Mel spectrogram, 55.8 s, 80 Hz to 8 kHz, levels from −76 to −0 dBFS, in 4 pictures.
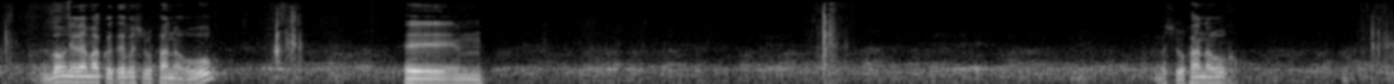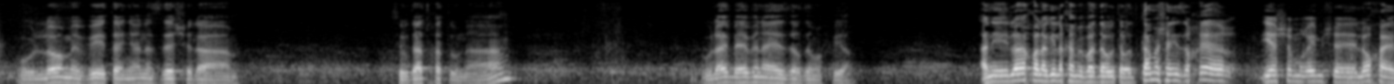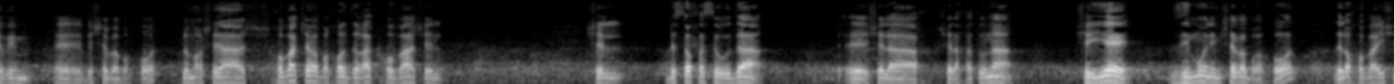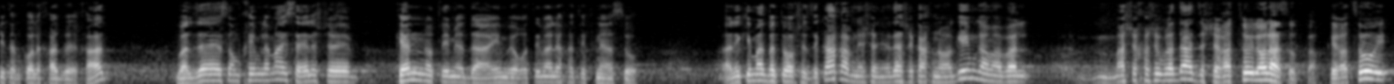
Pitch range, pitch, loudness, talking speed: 115-160 Hz, 135 Hz, -21 LUFS, 110 wpm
